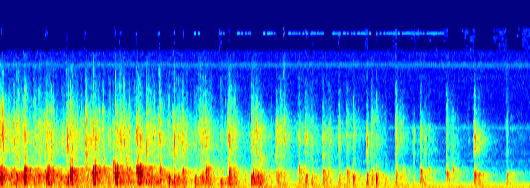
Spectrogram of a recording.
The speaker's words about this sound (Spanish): Fuerte los aplausos.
